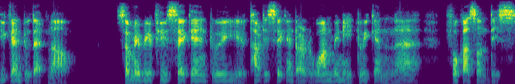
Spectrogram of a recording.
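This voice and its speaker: Speaking at a moderate pace, this man has a non-native accent. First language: not English. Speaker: workshop presenter. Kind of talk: lecture. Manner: halting, many fillers.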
